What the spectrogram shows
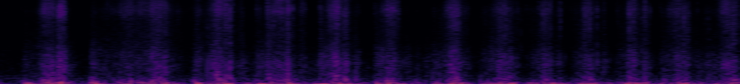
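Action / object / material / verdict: scrape / small metal mesh pouch / metal mesh / none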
